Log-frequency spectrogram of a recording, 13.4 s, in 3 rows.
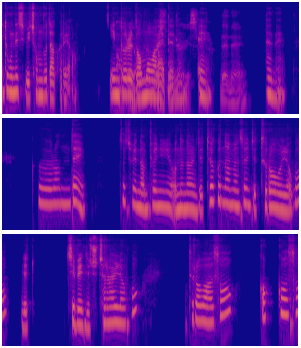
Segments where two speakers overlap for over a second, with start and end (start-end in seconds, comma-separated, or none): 1.7-3.1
